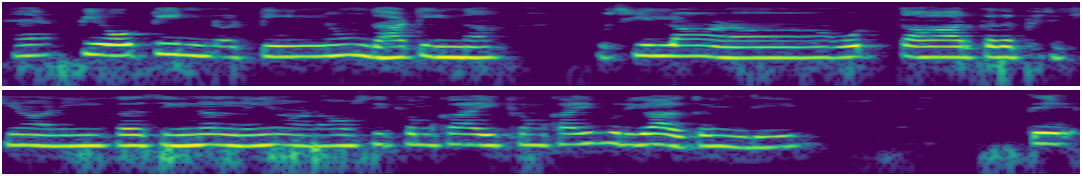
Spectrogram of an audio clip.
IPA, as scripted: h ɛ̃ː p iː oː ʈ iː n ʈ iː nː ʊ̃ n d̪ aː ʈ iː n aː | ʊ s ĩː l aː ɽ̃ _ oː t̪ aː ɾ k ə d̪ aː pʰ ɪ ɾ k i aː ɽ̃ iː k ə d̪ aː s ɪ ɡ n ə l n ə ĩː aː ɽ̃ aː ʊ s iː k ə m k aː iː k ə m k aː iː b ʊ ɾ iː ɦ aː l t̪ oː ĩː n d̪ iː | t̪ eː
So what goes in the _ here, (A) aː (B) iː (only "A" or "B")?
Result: A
